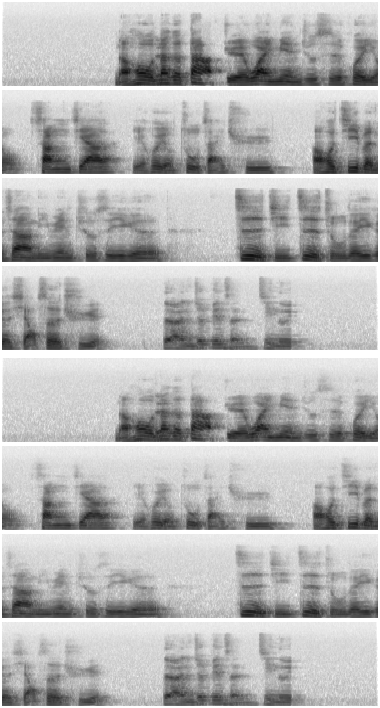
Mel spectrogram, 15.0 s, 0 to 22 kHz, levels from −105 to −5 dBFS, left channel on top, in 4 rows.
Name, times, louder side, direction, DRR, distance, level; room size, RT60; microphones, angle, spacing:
voice 1, 1.1-6.5 6.9-9.1 9.9-12.3, left 4 dB, 75° left, 0.6 m, -23 dB
voice 2, 12.9-14.2, equal, 5° right, 0.5 m, -33 dB
17.5 x 6.1 x 6.6 m
head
